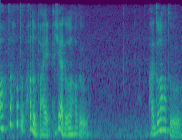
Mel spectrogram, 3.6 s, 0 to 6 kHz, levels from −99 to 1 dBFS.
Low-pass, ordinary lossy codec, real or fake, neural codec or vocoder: 5.4 kHz; none; real; none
